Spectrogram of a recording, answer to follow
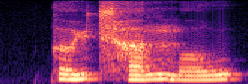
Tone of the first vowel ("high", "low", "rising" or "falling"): rising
